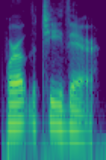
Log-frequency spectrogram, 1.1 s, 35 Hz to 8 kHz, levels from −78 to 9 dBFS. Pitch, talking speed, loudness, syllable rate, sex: 110 Hz, 280 wpm, -18 LUFS, 6.5 syllables/s, male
